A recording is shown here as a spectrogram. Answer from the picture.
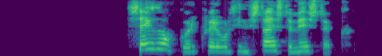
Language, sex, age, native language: Icelandic, female, 50-59, Icelandic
